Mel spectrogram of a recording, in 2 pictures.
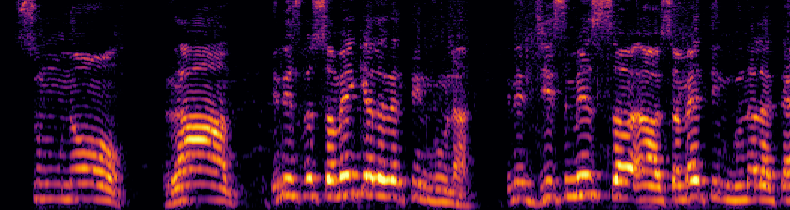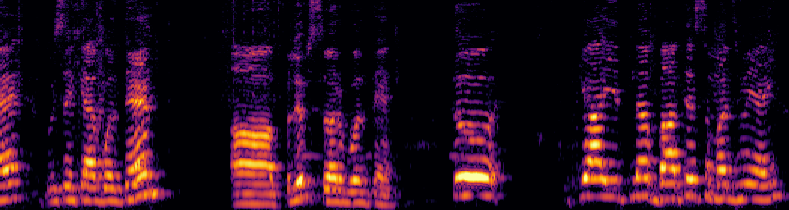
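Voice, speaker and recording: A male teacher giving a grammar lesson, who asks questions and answers them himself, repeats each point and calls his students "brother". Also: high voice. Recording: voice somewhat far from the mic.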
